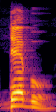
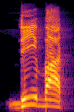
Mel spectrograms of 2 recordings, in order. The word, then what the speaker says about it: debut: এখানে মনে রাখতে হবে ডি বাট এরকম ধরনের যেন উচ্চারণ না হয়। এই যে এখানে টি আছে, এই টিটা সাইলেন্ট থাকবে, উচ্চারণের ক্ষেত্রে টিটা সাইলেন্ট অর্থাৎ নীরব থাকবে, এটা উচ্চারণটা হবে না। তাহলে উচ্চারণটা হবে কি ডেবু।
